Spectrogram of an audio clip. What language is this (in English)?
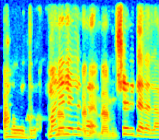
Kannada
